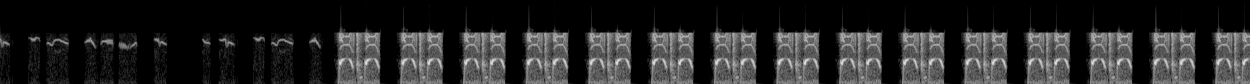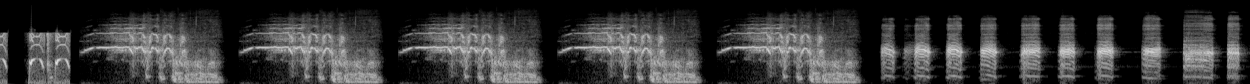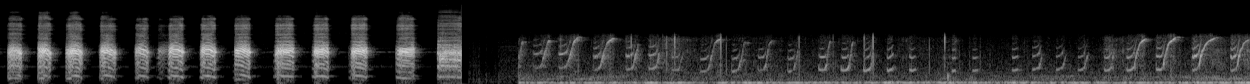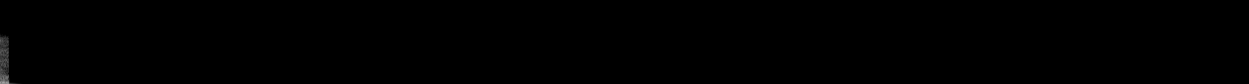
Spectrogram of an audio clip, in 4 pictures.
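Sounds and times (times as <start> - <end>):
horse whinnying: 13.3 - 21.2
low hum: 29.8 - 37.6.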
